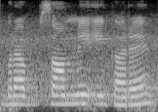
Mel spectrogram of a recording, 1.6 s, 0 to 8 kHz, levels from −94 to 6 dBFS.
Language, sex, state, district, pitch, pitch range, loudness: Hindi, female, Uttar Pradesh, Shamli, 225 Hz, 220-230 Hz, -15 LUFS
